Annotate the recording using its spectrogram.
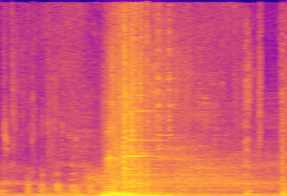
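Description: A heavy blade swings through the air and strikes with a crash.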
